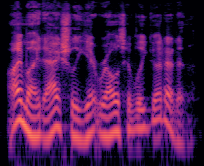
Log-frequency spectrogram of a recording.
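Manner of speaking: ordinary talk, nothing marked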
